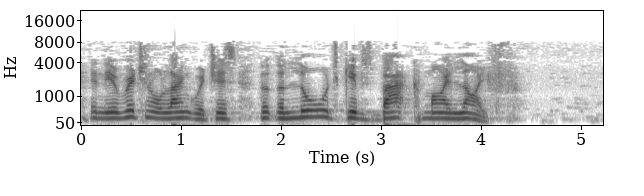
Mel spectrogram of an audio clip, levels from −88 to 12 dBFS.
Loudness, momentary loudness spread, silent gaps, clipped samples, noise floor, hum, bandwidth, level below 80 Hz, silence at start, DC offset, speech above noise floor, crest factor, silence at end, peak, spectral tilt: -16 LUFS; 8 LU; none; under 0.1%; -51 dBFS; none; 8.8 kHz; -56 dBFS; 0 s; under 0.1%; 34 dB; 18 dB; 0.85 s; 0 dBFS; -5 dB/octave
